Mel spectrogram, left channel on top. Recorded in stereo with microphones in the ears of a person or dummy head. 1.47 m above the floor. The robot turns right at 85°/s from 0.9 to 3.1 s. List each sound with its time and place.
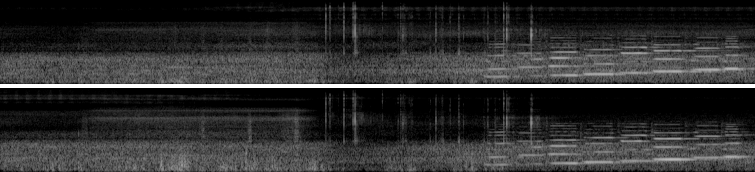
0.0 s an insect: 120° right, 8 m; by 7.6 s 65° left, 8 m
3.2 s crushing: 5° left (ahead or behind), 1.4 m
4.8 s a flute: 5° left (ahead or behind), 1.7 m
